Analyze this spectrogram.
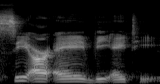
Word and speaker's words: cravat: up, how do you spell it? A lace? Cravat. Cravat is CRAVAT.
